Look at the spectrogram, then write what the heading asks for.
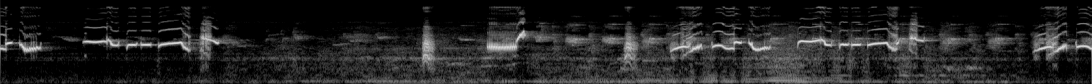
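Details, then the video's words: Kacer (Oriental magpie-robin) singing 'gacor' as a lure to excite other kacer. Strong whistled and warbling phrases at first, a quieter noisy stretch with scattered sharp notes in the middle, then a dense run of varied whistles. "PANCINGAN TERCEPAT MENAIKAN EMOSI KACER GACOR DENGAN CEPAT"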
